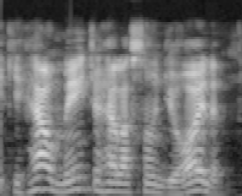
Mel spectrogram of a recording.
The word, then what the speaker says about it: Euler: Você está vendo aí Euler, mas se pronuncia Euler, ela é dada por faces mais vértices igual a aresta mais 2.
